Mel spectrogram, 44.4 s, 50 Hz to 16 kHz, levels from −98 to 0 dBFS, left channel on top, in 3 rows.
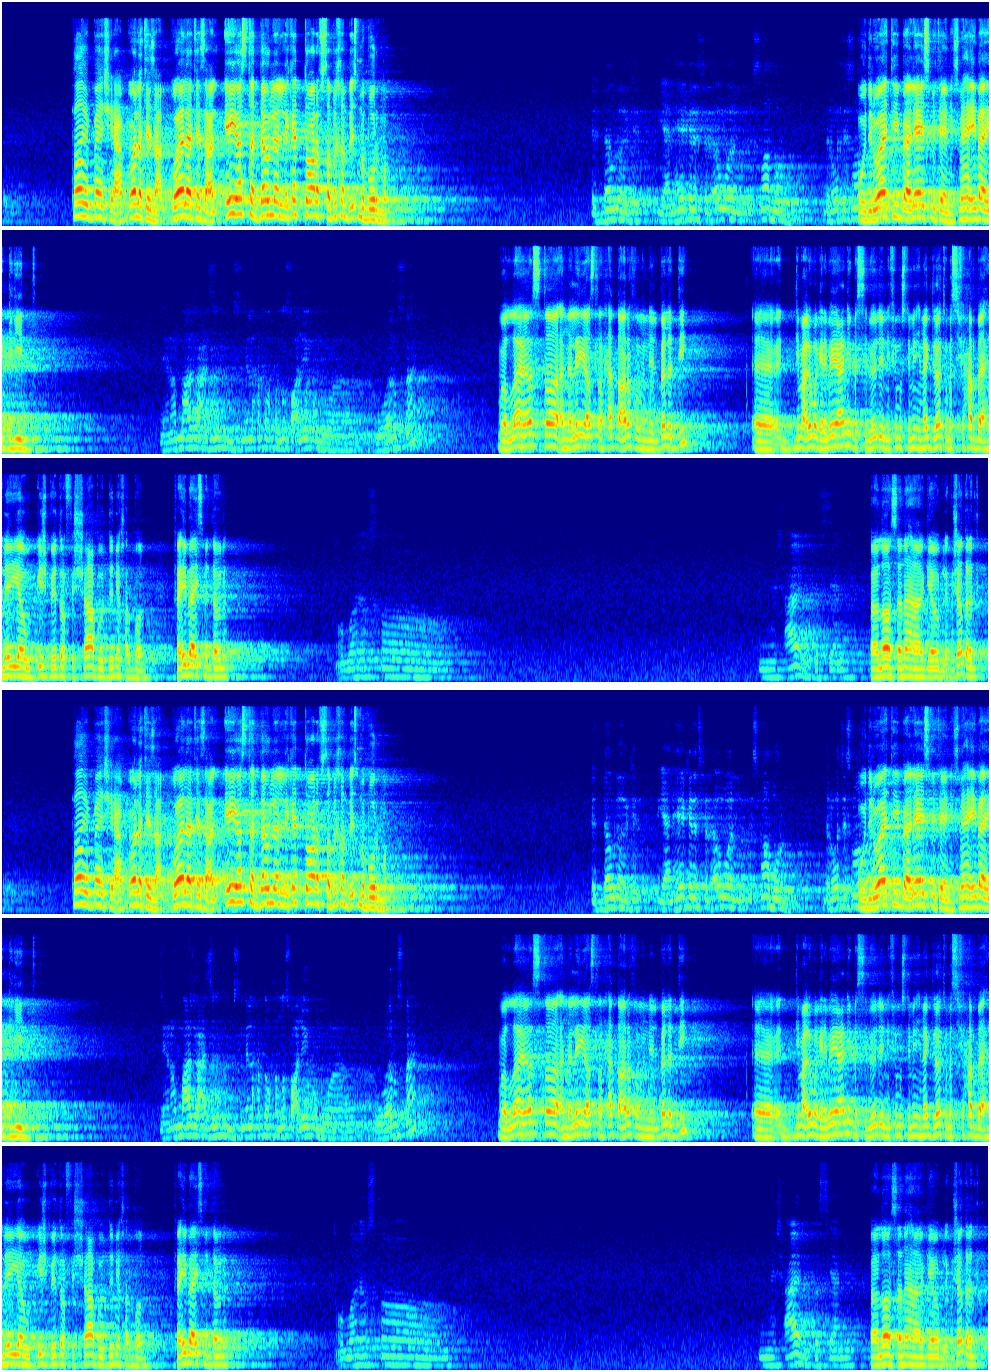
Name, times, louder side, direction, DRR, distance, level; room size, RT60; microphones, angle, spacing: voice 1, 1.1-5.8 12.8-15.2 22.2-25.1 26.1-31.8 32.2-33.0 42.6-44.2, left 2 dB, 25° left, 10 dB, 0.7 m, -27 dB
voice 2, 8.8-11.8 12.3-13.2 17.2-21.0 28.1-28.3 34.6-36.3 41.0-42.3, right 1 dB, 75° right, -2 dB, 3.1 m, -48 dB
28.5 x 19.5 x 6.7 m, 2.6 s
head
